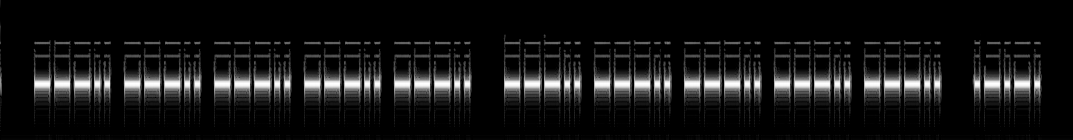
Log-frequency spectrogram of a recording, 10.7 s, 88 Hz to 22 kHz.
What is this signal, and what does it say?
Morse code, heard as a keyed tone, about 24 wpm, 800 Hz. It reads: 88888 88888 <AR>
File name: CW gyakorlas 8 20 baud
